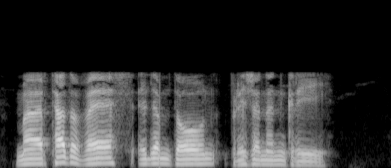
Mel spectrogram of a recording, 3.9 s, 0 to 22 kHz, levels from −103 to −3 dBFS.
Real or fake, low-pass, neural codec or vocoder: real; 3.6 kHz; none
